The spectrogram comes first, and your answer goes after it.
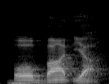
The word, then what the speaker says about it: Obadiah: So we have Ibadiah, which is Obadiah. Ibadiah, all right? But they pronounce it as Obadiah. Obadiah, okay?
